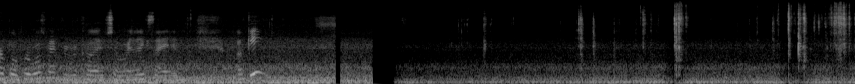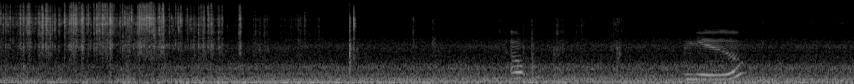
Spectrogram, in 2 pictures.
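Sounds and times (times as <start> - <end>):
low hum: 0.0 - 17.0
plastic packaging crinkling and tearing: 7.6 - 11.8.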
